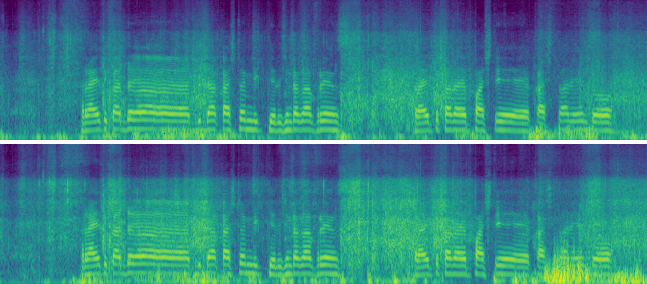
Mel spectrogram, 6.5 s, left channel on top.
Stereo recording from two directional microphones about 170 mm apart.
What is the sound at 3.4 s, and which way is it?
Boat, 35° right (ahead or behind).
